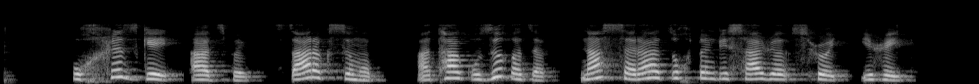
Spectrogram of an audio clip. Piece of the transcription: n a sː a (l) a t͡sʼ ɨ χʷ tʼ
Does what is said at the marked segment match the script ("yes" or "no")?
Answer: no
